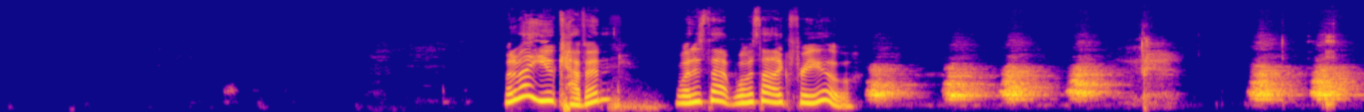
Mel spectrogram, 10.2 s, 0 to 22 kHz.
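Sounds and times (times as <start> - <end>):
speech: 3.8 - 6.5
dog barking: 6.5 - 8.6, 9.4 - 10.2.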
